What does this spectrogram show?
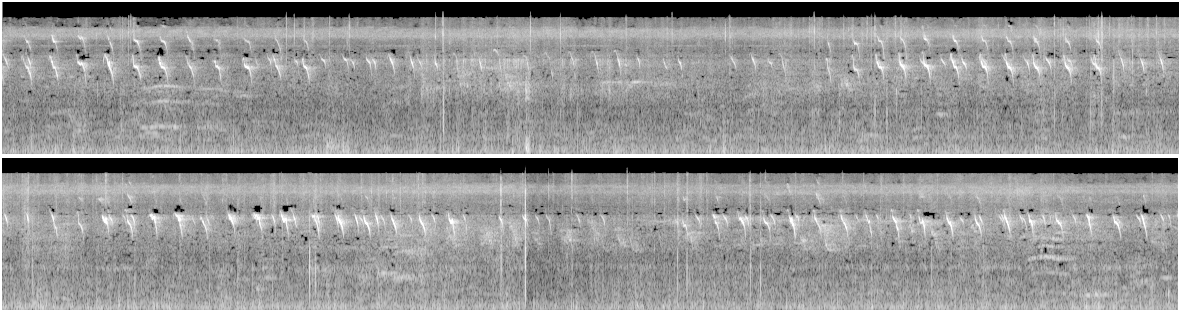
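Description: A bird calling in quick high chirps, each note sliding down in pitch, about three to four a second, in long runs broken by short pauses.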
